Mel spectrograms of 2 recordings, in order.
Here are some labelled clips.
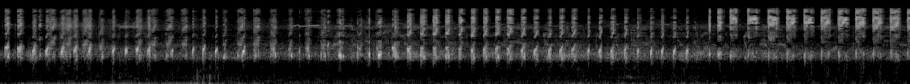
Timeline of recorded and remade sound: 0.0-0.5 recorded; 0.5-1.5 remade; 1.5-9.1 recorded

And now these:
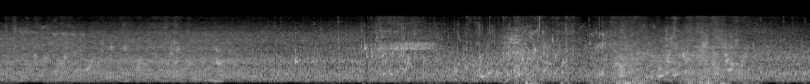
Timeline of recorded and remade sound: 0.0-2.5 remade; 2.5-6.1 recorded; 6.1-7.5 remade; 7.5-8.1 recorded

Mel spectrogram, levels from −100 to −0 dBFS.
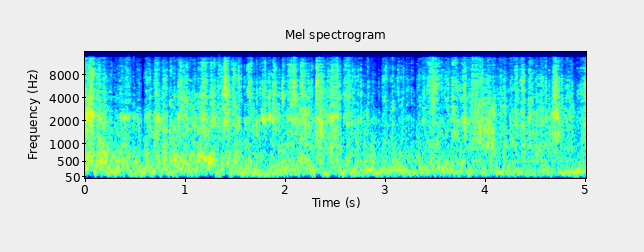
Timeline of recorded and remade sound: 0.0-2.5 recorded; 2.5-3.0 remade; 3.0-3.9 recorded; 3.9-4.5 remade; 4.5-5.0 recorded

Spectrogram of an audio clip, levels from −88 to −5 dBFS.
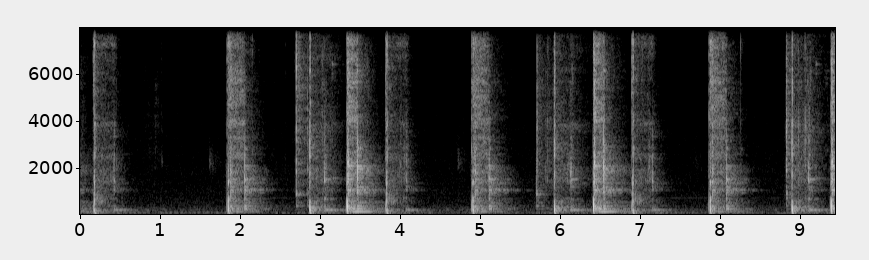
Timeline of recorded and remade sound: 0.0-9.4 recorded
